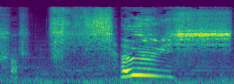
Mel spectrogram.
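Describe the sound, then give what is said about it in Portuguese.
Someone imitates a spray can of paint with their voice: steady hissing bursts, broken briefly by a short falling vocal tone before the hiss resumes. “… fez vários sons aí, muitas onomatopeias”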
